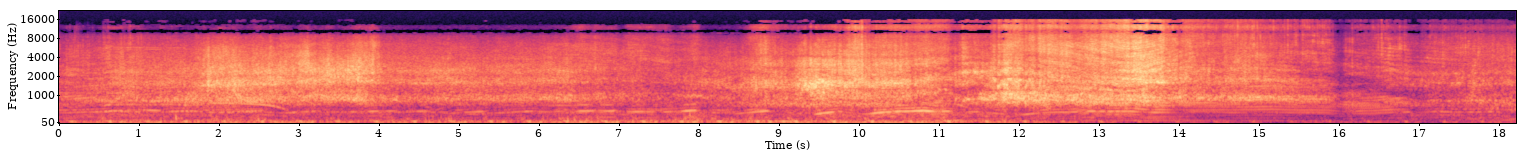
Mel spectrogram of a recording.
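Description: A drifting car's engine revving up and down as its rear tyres screech and slide. It is loudest through the middle, then fades away near the end.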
